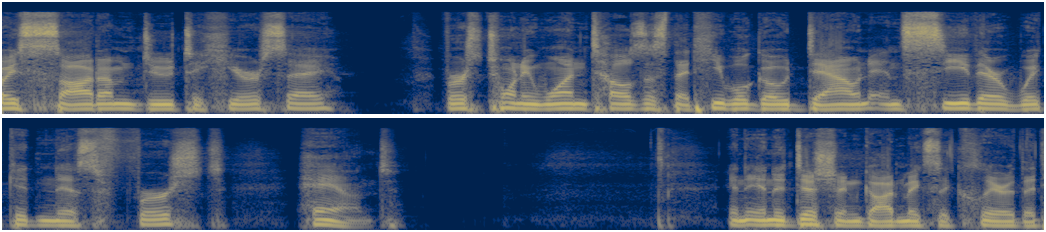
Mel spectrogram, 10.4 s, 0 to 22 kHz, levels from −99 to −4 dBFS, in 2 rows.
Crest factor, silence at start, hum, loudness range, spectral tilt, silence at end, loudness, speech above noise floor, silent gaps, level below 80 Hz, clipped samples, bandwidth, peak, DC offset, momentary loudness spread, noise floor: 18 dB; 0 s; none; 8 LU; -3.5 dB/octave; 0 s; -29 LUFS; 47 dB; 7.43-7.51 s; -60 dBFS; under 0.1%; 16 kHz; -12 dBFS; under 0.1%; 16 LU; -77 dBFS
